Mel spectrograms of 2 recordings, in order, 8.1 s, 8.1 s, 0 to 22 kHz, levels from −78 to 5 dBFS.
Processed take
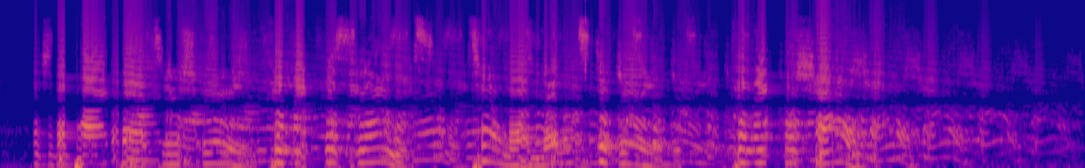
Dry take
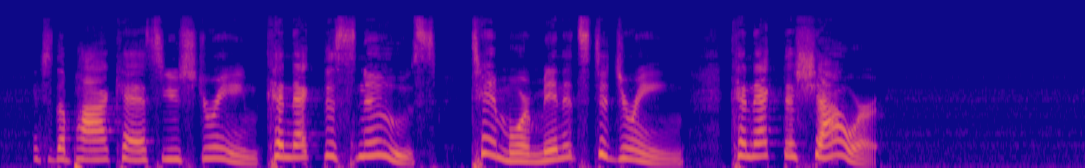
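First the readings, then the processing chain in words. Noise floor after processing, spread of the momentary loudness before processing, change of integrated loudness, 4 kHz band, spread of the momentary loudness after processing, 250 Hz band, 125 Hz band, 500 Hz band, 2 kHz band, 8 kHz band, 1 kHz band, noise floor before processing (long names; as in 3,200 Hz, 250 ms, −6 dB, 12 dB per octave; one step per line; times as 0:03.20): −53 dBFS, 10 LU, −3.0 dB, +3.5 dB, 13 LU, −9.0 dB, +3.5 dB, −3.5 dB, −9.0 dB, +1.5 dB, −1.0 dB, −64 dBFS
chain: sub-harmonics by changed cycles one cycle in 2, inverted
reverb reduction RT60 0.84 s
hum removal 106 Hz, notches 34
in parallel at −1 dB: downward compressor, threshold −38 dBFS, peak gain reduction 18.5 dB
on the sum: floating-point word with a short mantissa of 4 bits
Butterworth band-reject 1,700 Hz, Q 1.3
echo with shifted repeats 403 ms, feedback 60%, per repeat +58 Hz, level −9 dB
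flanger whose copies keep moving one way falling 0.32 Hz
level +1.5 dB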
